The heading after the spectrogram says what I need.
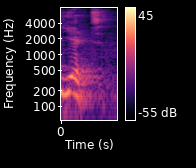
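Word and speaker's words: етт: A palavra vaca é yet. Na verdade, o tchetcheno escreve, na ortografia tchetchena escreve-se et apenas, mas se fala yet.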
